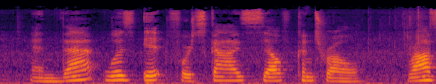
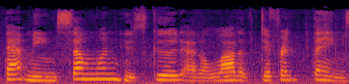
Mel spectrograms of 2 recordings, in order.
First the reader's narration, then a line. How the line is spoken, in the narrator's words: Skye exclaimed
